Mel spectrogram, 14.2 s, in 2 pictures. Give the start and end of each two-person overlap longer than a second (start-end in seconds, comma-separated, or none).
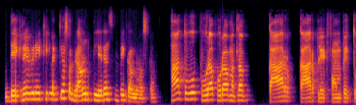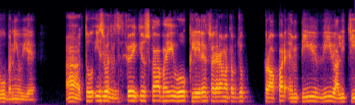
none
